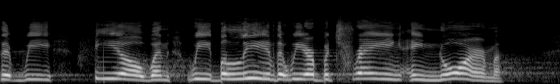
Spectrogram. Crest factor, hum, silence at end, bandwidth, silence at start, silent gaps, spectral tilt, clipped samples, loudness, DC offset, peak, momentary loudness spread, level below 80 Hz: 14 dB; none; 0.55 s; 8.4 kHz; 0 s; none; -6.5 dB/octave; under 0.1%; -19 LUFS; under 0.1%; -4 dBFS; 12 LU; -74 dBFS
